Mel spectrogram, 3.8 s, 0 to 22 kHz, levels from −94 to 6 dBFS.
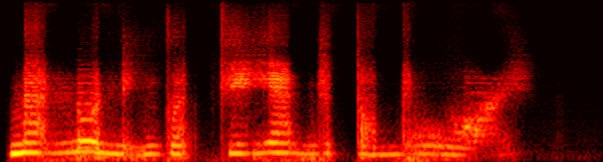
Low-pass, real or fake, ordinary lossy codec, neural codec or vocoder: none; fake; none; codec, 44.1 kHz, 0.9 kbps, DAC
